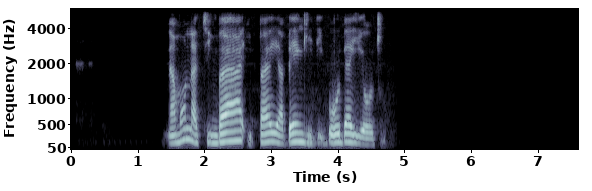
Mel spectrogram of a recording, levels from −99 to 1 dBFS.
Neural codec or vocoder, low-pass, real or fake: codec, 16 kHz, 8 kbps, FunCodec, trained on LibriTTS, 25 frames a second; 5.4 kHz; fake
